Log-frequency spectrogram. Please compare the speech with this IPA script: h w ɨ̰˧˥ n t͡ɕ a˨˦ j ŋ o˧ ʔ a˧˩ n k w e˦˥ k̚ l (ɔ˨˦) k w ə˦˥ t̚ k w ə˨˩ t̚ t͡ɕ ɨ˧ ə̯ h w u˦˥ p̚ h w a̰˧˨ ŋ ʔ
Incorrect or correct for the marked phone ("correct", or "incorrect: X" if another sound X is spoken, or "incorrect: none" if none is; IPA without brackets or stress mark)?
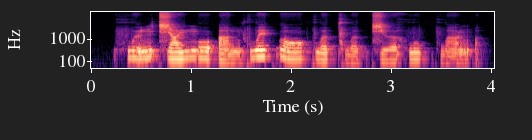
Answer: correct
